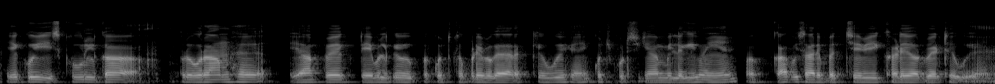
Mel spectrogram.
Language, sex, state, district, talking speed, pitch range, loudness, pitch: Hindi, male, Bihar, Bhagalpur, 205 wpm, 105-110 Hz, -33 LUFS, 110 Hz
